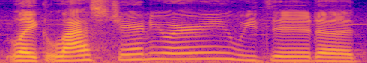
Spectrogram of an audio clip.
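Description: A woman's voice: medium pitch, slow, a bit bright, faint music behind. A woman in her late twenties, a band's frontwoman, chatting casually in an interview with lots of fillers and frequent laughter. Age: late 20s. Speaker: band frontwoman, guest.

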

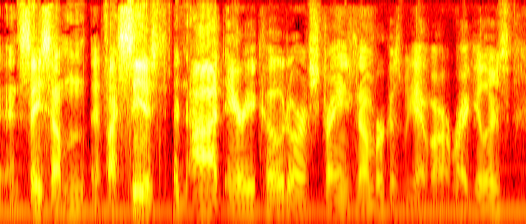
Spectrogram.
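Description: A man co-hosting a podcast, talking casually and a bit haltingly. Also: lowish voice, sharp tone. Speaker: podcast co-host. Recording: dull, lo-fi podcast audio.

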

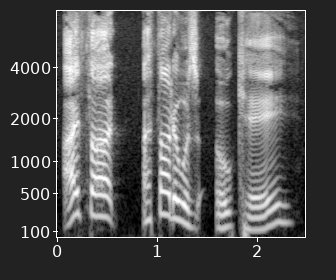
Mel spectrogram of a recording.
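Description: A man hosting a podcast in casual, halting chat peppered with profanity. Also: sits high, very animated, dry recording, clean studio sound. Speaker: podcast host.

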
